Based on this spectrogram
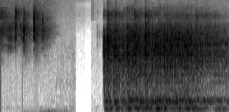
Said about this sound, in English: this Cat Tamani female just bursts out, leaps into the air, and he is caught so off guard. And he gets knocked straight to the ground. There's a nice ding sound as his As his armor hits the ground.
